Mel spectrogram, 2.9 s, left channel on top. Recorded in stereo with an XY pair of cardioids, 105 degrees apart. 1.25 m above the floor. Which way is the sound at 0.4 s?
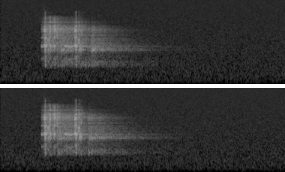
10° right.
